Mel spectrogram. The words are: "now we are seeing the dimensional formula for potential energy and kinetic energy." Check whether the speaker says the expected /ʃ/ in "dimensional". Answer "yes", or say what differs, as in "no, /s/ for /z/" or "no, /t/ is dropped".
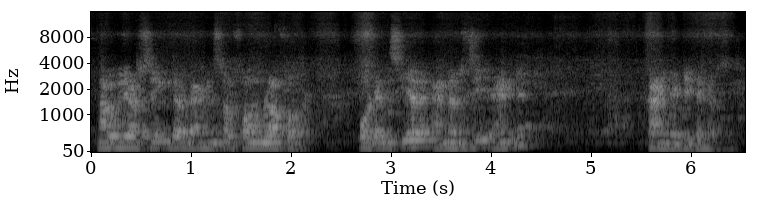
no, /ʃ/ is dropped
